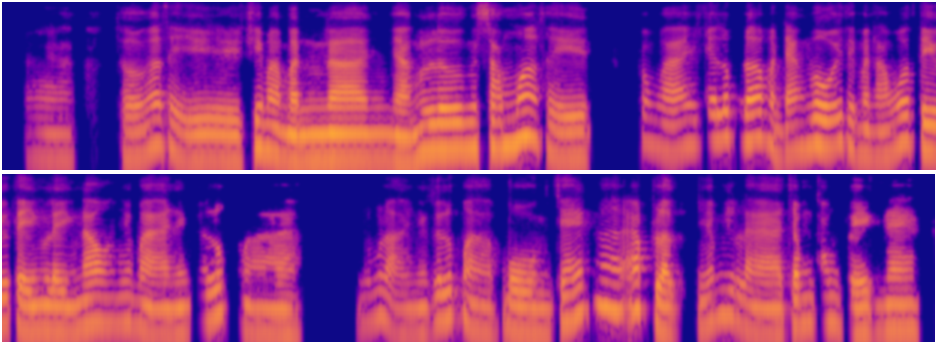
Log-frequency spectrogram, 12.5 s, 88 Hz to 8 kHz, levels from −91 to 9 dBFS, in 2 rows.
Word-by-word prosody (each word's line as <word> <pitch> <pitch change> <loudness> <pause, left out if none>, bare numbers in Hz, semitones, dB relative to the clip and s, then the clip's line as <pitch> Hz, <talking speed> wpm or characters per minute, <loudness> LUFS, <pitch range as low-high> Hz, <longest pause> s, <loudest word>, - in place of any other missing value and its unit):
À, 120 -1 -13 0.3
thường 125 +4 -2
á 175 - +1
thì 115 -5 -1 0.2
khi 165 - 0
mà 145 -3 +2
mình, 115 -1 +3
à, 120 0 +6
nhận 115 0 0
lương 155 +2 +4
xong 170 +4 +2
á 215 0 +6
thì 125 -2 -1 0.3
không 180 -3 -10
phải 155 +3 -2
cái 195 - -2
lúc 210 0 -3
đó 195 +2 +5
mình 170 -8 -4
đang 150 +3 -2
vui 170 -1 +4
á - - -1
thì 160 - -4
mình 135 -1 -4
hổng 130 +5 -4
có 185 - +2
tiêu 150 -1 +3
tiền 120 -1 +2
liền 115 -1 0
đâu, 145 +2 +1
nhưng 150 -1 -8
mà 110 -3 0
những 110 +1 -3
cái 155 - -15
lúc 185 +3 -1
mà 105 -2 -3 0.4
đúng 150 +3 -17
rồi, 110 -8 -5
những 110 +1 -7
cái 155 - -2
lúc 170 - -2
mà 115 -3 -3
buồn 115 -4 -1
chán 160 +6 -1
á, 215 -2 +1
áp 210 0 0
lực, 115 -2 +4
giống 150 +7 -7
như 175 - -5
là 110 -6 -1
trong 135 +7 -1
công 150 +1 -8
việc 110 +1 +1
nè, 125 0 0
135 Hz, 260 wpm, -22 LUFS, 115-160 Hz, 0.4 s, à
